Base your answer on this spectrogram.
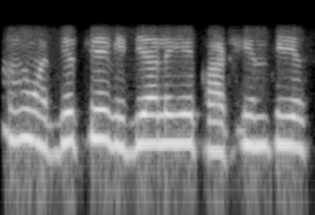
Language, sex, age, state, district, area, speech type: Sanskrit, female, 30-45, Telangana, Ranga Reddy, urban, conversation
